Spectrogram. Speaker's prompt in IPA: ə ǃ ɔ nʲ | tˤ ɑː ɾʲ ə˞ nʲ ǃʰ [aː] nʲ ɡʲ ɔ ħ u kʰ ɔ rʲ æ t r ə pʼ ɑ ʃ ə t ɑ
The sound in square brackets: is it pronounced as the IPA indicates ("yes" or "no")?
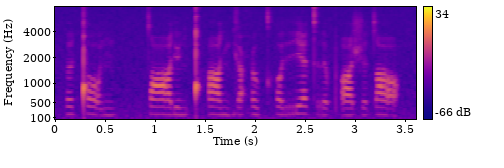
no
